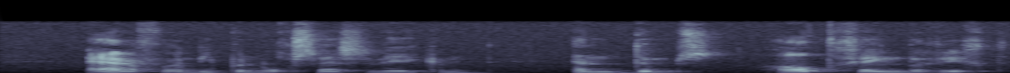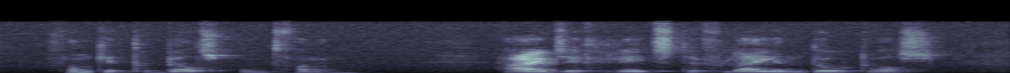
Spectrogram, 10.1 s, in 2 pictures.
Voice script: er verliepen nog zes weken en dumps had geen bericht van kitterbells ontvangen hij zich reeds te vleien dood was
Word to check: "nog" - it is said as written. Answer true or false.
true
